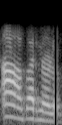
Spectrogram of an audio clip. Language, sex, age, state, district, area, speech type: Malayalam, male, 18-30, Kerala, Kozhikode, urban, conversation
